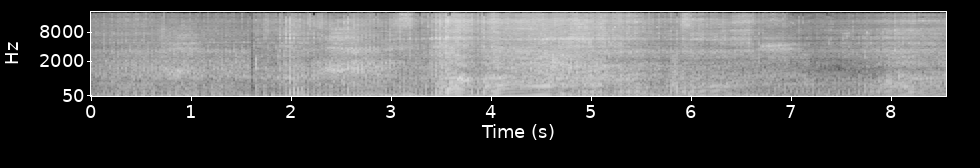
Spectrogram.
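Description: A motorcycle circles in a stunt-riding practice loop, its engine droning and surging as the throttle is worked, with some clatter and scraping mixed in, close and fairly loud.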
